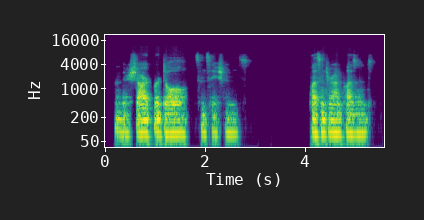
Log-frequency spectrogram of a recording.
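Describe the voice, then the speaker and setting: Very deep and low in pitch, a man speaks very slowly with long, frequent pauses, his somewhat breathy voice calm and gentle in tone and flat, monotone in intonation. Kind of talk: guided meditation. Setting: meditation center talk. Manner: slow, soft-spoken, calm and gentle, with long pauses.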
